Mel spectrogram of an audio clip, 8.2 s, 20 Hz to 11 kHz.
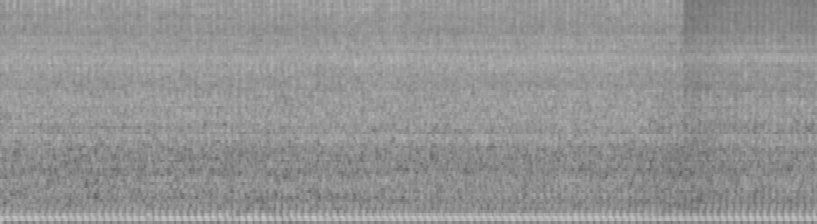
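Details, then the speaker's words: Snapper SR-Series mower with 10HP Briggs & Stratton single-cylinder engine, stored 10 years, after carburetor work and fresh treated fuel: steady, even idle thump, no misses, surging or hunting; running good and waking up. "All right, so she's running good. All right, she's starting to wake up."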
